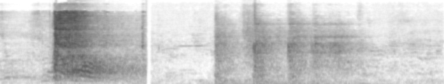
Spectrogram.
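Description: A loud, strained shout from a weightlifter, about a second long, cut off suddenly. It is followed by a few clanks and knocks of barbell plates with voices in a large training hall.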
